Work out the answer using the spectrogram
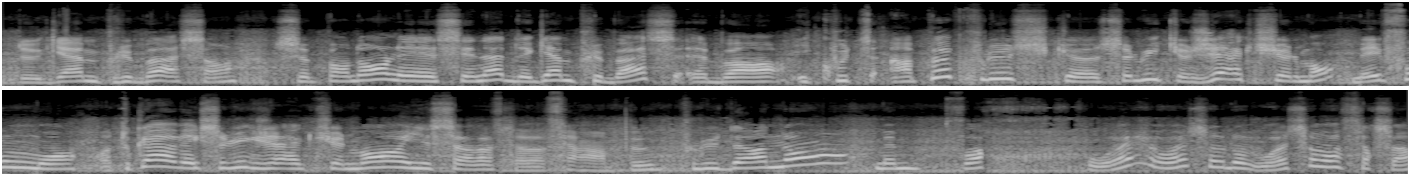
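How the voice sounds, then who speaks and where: Young male motovlogger, fairly high voice, chatty and rambling, helmet mic with heavy road noise. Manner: rambling, many fillers and slang. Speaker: motorcycle vlogger. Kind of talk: casual talk while riding. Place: on a motorcycle on city streets. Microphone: helmet-mounted mic while riding. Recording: loud wind and traffic noise.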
